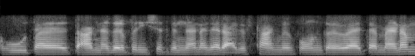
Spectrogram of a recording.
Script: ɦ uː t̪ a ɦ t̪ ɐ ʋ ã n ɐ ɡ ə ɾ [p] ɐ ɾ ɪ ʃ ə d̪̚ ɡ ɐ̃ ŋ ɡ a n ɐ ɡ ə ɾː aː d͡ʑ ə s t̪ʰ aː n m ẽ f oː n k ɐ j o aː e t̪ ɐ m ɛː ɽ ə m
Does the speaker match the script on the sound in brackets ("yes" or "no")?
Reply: yes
